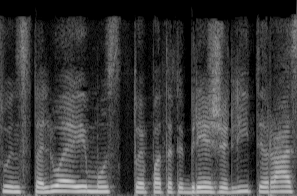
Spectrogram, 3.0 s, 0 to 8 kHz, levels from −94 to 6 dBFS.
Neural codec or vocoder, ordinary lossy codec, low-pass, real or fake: codec, 16 kHz, 1 kbps, X-Codec, HuBERT features, trained on LibriSpeech; AAC, 32 kbps; 7.2 kHz; fake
